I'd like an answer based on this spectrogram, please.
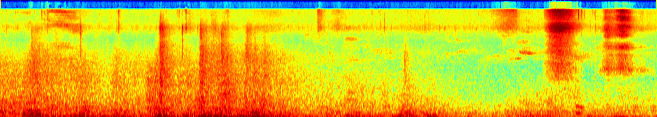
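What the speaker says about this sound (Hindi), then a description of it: "बाप रे इतना बादल इतने ज़ोर से गरज रहे हैं कि पूछो मत" Loud thunder rolls and rumbles through the first winter rain, a long low boom swelling and fading over steady rainfall, with a few sharper cracks near the end.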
